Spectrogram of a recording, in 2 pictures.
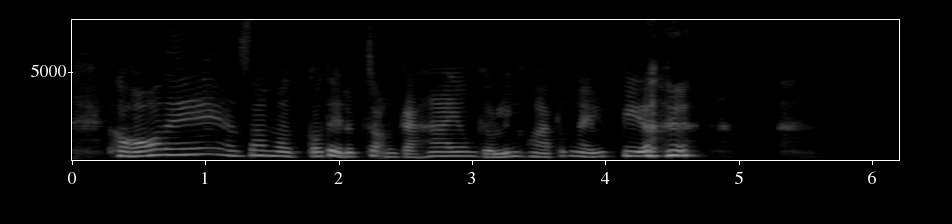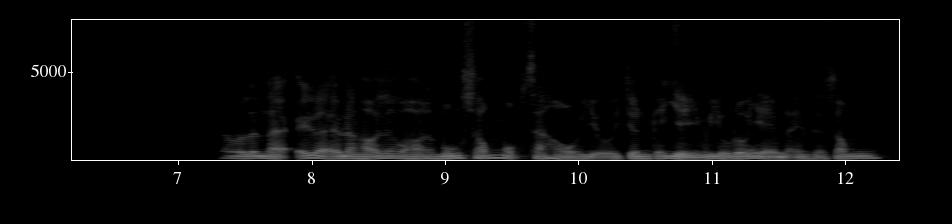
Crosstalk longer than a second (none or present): none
